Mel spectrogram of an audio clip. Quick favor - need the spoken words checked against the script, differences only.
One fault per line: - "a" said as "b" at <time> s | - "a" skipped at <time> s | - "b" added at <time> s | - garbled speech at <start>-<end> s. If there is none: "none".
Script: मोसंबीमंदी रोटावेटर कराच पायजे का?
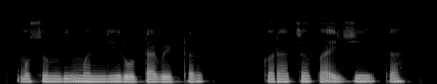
none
